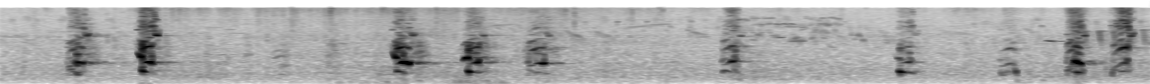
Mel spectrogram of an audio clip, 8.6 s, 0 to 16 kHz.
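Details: Segugio Italiano hound hunting hare on 29 May 2019 in Evros, with repeated sharp barks coming in irregular bursts, several close together, outdoors with little background noise.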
